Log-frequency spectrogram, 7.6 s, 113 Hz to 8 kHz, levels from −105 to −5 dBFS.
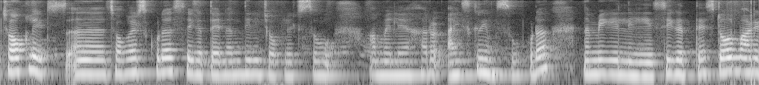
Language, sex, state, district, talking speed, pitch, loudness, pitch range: Kannada, female, Karnataka, Shimoga, 150 wpm, 195 Hz, -21 LUFS, 185-215 Hz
